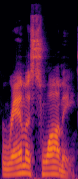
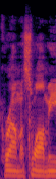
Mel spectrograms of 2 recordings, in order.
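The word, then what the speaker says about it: Ramaswamy: maybe early 50s Echo how old is VC ramaswami oh I said it right swam is 38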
